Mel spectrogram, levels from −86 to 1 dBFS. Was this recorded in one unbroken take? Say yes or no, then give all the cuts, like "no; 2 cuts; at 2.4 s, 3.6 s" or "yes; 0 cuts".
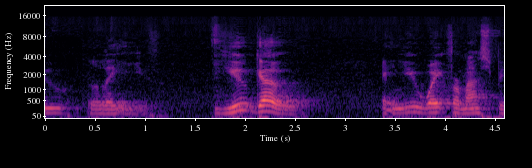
yes; 0 cuts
